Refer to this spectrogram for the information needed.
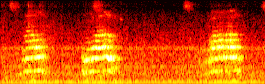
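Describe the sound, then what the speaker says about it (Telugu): A cat meows three times in slow, drawn-out, tired-sounding calls with pauses between them, fairly faint against a quiet low hum and heard alone with no talk. "పిల్లి పిల్లి పిల్లి అరుస్తుంది"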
